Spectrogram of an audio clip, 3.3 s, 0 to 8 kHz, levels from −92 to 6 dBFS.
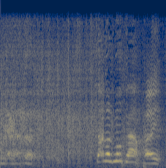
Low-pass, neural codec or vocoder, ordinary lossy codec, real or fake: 7.2 kHz; codec, 16 kHz, 0.8 kbps, ZipCodec; none; fake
